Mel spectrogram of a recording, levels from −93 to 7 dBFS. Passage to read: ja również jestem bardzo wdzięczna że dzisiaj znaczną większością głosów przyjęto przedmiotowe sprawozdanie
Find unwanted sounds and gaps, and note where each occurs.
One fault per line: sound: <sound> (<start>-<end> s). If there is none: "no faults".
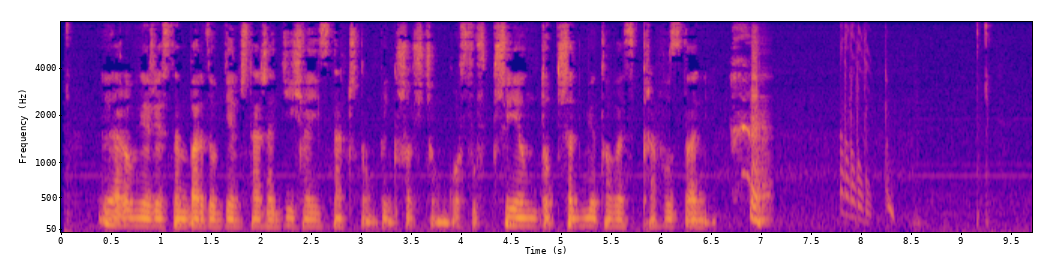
sound: laugh (6.7-7.1 s)
sound: chirp (7.8-8.4 s)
